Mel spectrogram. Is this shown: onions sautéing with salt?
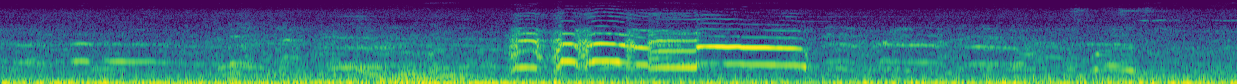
no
